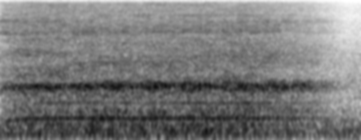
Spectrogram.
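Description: Heat tool drying craft paint, blowing with a steady whirring hum and a high whine, fairly quiet and constant before tapering off at the end.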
